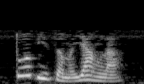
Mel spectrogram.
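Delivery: ordinary delivery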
